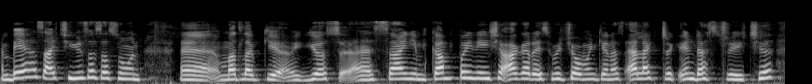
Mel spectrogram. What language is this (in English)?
Kashmiri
